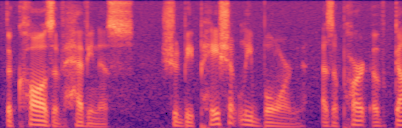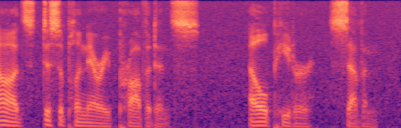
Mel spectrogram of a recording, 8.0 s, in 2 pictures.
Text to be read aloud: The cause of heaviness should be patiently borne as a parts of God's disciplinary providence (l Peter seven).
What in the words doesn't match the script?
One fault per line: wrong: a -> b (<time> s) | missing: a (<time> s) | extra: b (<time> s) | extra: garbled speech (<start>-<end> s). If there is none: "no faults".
wrong: parts -> part (3.4 s)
